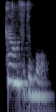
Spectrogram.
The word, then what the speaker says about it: comfortable: let me write it this is one of these long words that you have to shorten when pronouncing it so it's comfortable remember that did you watch the video yes yes like catholic like chocolate it's always on the first syllable so comfortable that means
